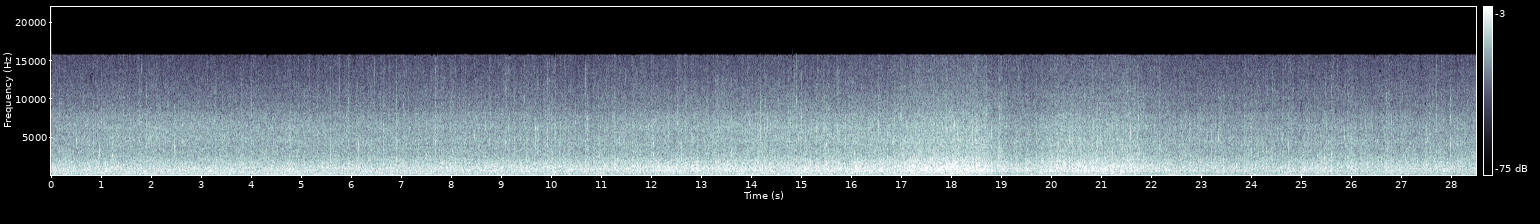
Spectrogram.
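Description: Steady light rain, a rain sound effect laid over the picture, swelling a little louder a little past the middle.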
